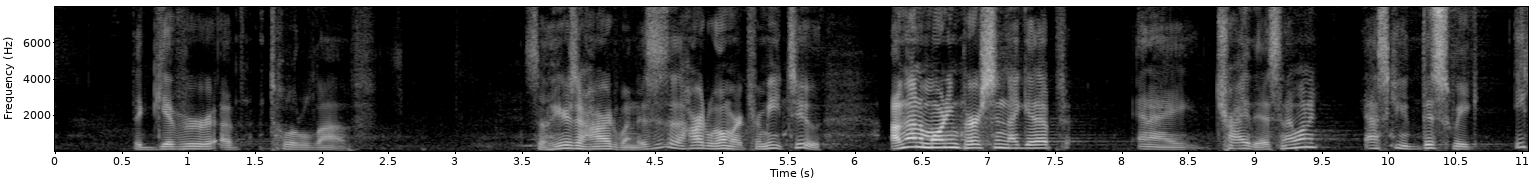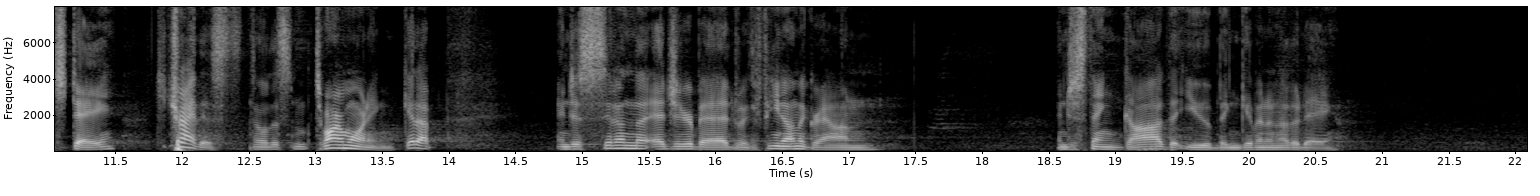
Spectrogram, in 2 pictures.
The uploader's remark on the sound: This was recorded at the 11:15am Mass due to partial audio loss during the live stream at 9:30am.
